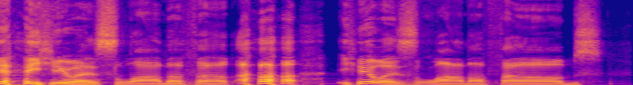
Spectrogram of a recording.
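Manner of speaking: very slow, condescending drawl. Mocking how dawa fans talk down to critics, mock-condescending tone. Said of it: "say it in a completely condescending way".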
